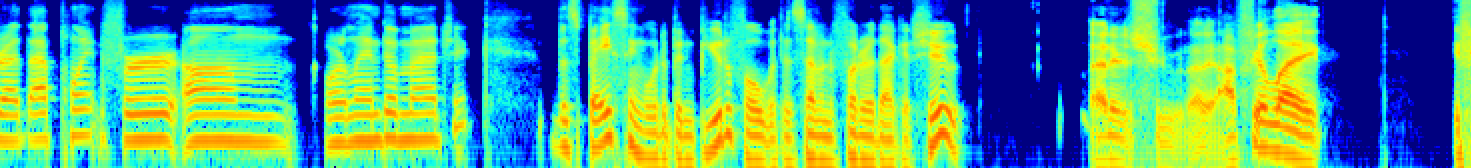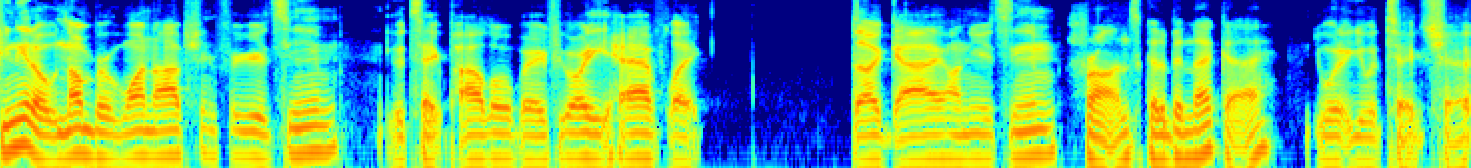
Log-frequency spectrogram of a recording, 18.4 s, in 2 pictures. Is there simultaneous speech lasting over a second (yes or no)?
no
